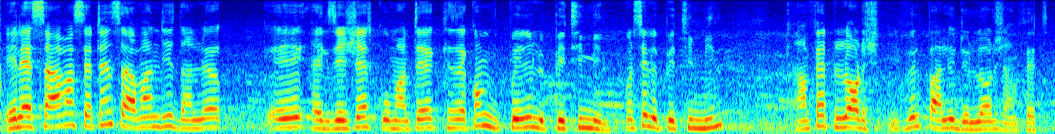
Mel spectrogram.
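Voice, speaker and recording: A man speaks at a quick pace in a high-pitched voice. He is an Islamic teacher running a religious class in a mosque, explaining Arabic terms and questioning his listeners as faint outdoor traffic plays behind him.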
